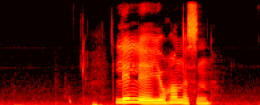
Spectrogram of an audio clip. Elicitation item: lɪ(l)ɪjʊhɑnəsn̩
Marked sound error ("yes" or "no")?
no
